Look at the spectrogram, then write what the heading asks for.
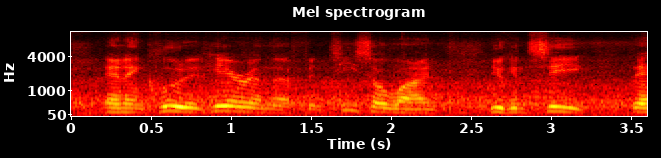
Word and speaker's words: Fintiso: So that's the new rule. I can't say Fintiso anymore. I have to say Fintiso. Hey, look it, it's tomato, tomato, right? It is okay. How you pronounce it, it's all fair. Because jewelry, and it's high class now, so it's Fintiso. Kind of that Italian sound.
